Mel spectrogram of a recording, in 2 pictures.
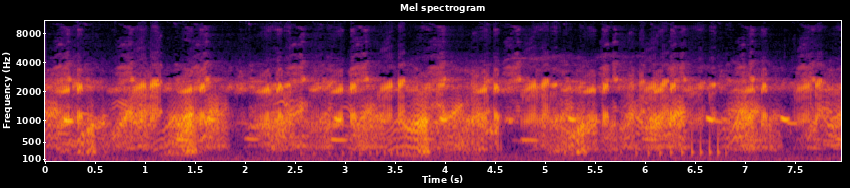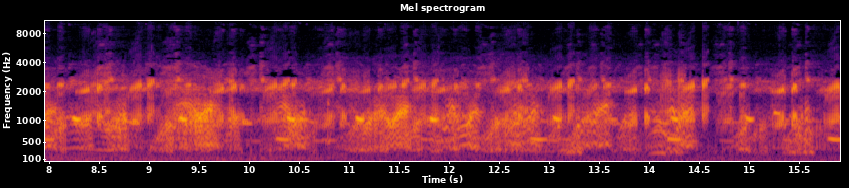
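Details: A dense chorus of frogs croaks without pause, with layered raspy pulses and scattered short tonal notes forming a continuous rhythmic wall of sound, and no other noises.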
